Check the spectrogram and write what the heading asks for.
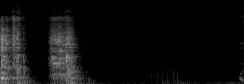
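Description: Two short scrapes of steel plate sliding on a steel workbench in the first second, then silence.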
